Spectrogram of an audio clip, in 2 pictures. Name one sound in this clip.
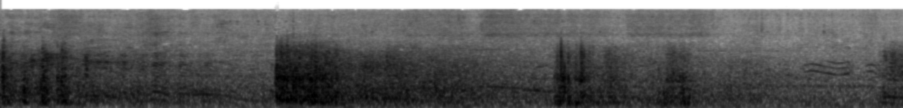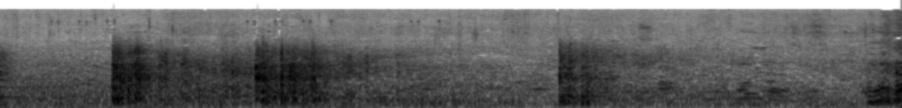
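Fireworks crackle in the distance.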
